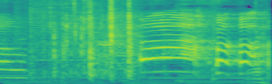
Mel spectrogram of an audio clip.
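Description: A toddler's excited, wordless exclamation: a high, arching "ooh" about a second in, after a falling call at the very start. A few short clicks come just before the "ooh".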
